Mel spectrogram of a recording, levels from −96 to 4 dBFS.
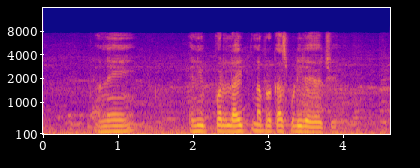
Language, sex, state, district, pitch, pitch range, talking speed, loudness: Gujarati, male, Gujarat, Gandhinagar, 155 Hz, 105-165 Hz, 115 wpm, -17 LUFS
